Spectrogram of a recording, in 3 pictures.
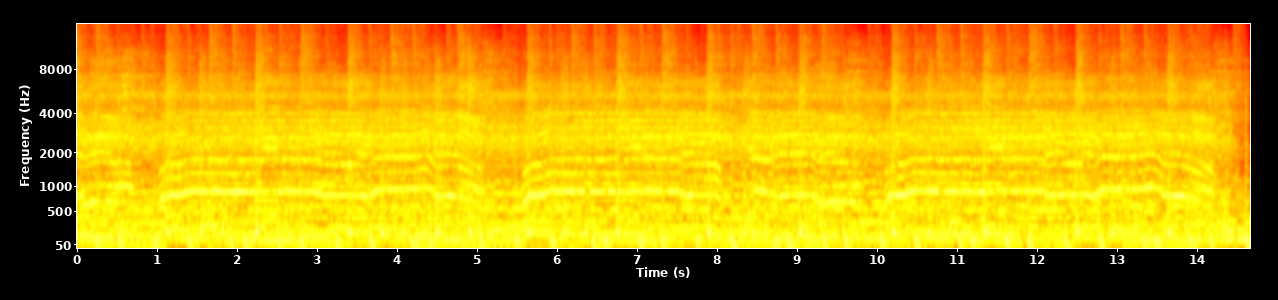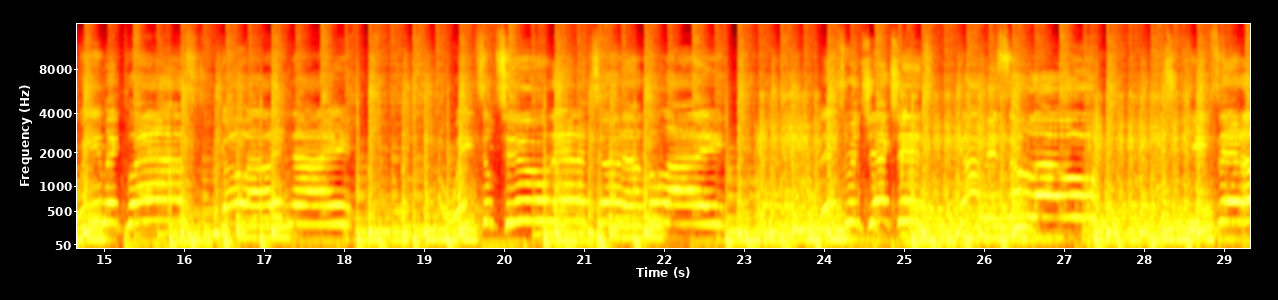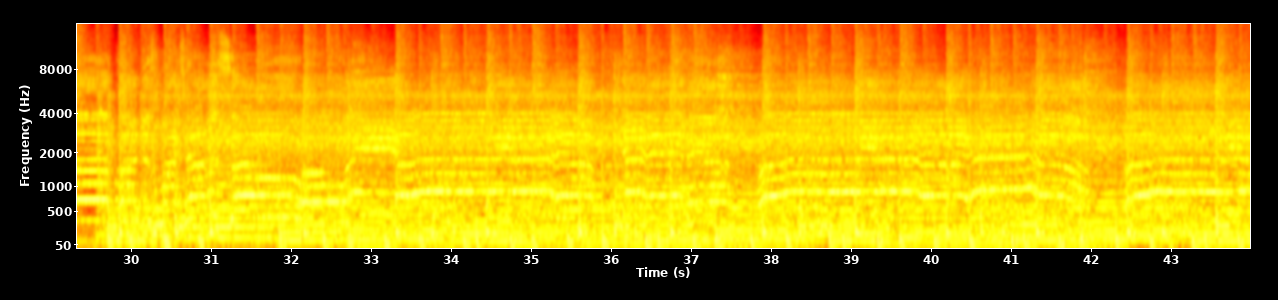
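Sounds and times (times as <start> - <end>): rock music with singing: 0.0 - 43.9.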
